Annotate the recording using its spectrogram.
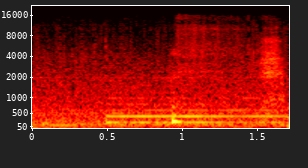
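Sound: heavy rain falling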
